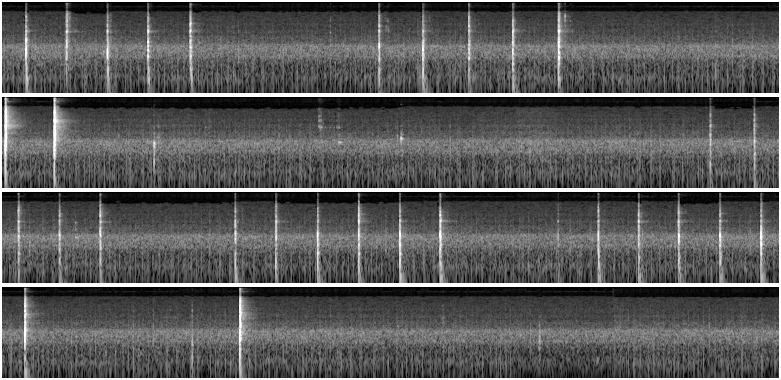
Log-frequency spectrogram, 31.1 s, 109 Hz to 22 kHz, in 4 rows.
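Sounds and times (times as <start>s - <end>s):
sharp chopping knocks: 25.7s - 25.9s.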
